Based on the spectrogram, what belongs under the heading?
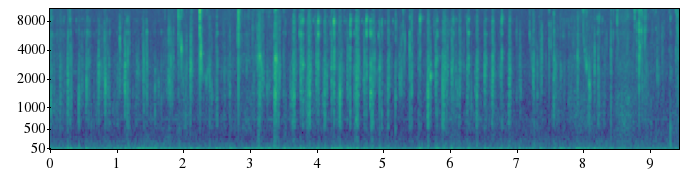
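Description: Close-miked chewing of crunchy food: a rapid run of crisp crunches and clicks, busiest a couple of seconds in, with one sharper click about eight seconds in.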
